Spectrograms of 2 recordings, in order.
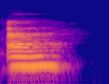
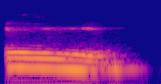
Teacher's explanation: a single E is a short E, and that's pronounced eh. But if you lengthen that vowel as you speak it and draw it out, it's A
